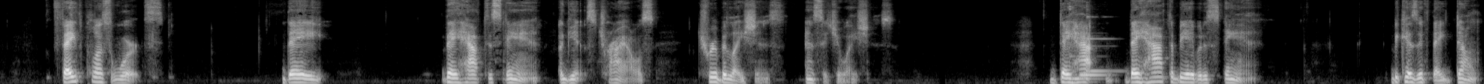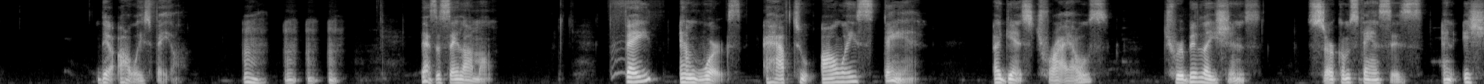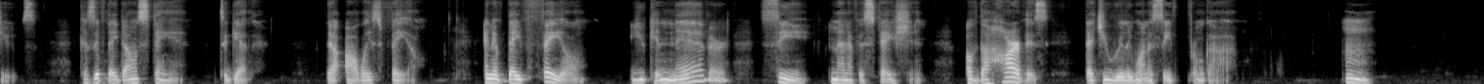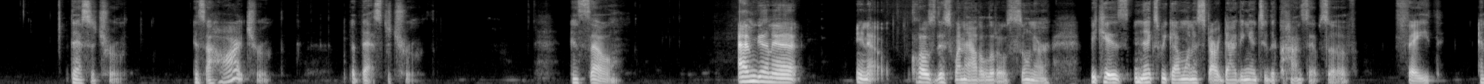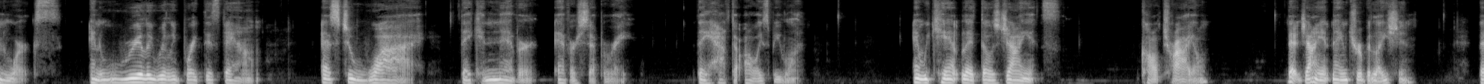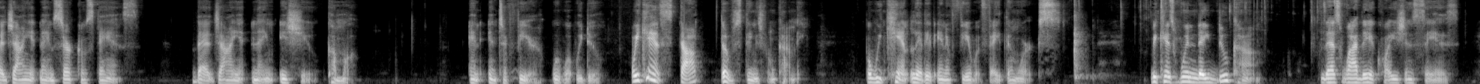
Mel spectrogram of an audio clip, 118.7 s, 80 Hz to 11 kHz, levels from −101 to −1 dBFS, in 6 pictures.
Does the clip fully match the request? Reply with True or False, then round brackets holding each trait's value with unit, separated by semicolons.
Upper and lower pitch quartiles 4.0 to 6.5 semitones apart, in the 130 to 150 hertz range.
True (4.7 semitones; 140 Hz)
